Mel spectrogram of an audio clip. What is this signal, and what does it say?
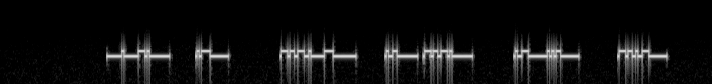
TTY/TDD text telephone tones (45.45 baud Baudot), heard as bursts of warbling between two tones, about 400 Hz shift, 1600 Hz centre. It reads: HE NOW HAS A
